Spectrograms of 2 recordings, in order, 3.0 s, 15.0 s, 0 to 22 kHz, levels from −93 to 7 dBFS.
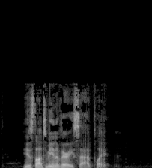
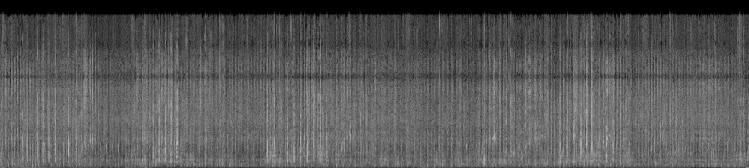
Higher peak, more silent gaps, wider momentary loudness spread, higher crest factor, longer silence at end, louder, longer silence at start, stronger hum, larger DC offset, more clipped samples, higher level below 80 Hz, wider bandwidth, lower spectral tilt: second, -6 dBFS vs 0 dBFS; neither; first, 13 LU vs 9 LU; second, 22 dB vs 28 dB; first, 0.95 s vs 0 s; about the same, -26 LUFS vs -25 LUFS; first, 0.5 s vs 0 s; neither; neither; neither; about the same, -64 dBFS vs -66 dBFS; second, 11.5 kHz vs over 20 kHz; first, -3.5 dB/octave vs 2.5 dB/octave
